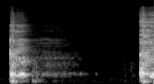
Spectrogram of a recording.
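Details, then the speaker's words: Person having coughing fits for about an hour, with a very sore throat, not helped enough by medicine, tea and hot water: two sharp, dry cough bursts with no mucus rattle; dry, unproductive cough. "but yes um my throat is absolutely killing me i've been having dry coughing"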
